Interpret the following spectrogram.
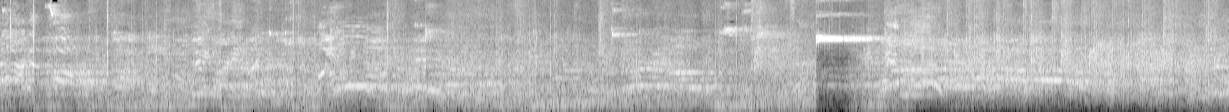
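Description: A basketball being dribbled on a hardwood gym floor, with players' and spectators' voices echoing in the hall throughout. About two-thirds of the way through, the sound drops out briefly and a short high tone sounds.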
